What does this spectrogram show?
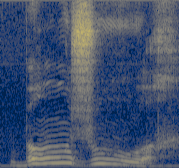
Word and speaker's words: bonjour: Bonjour. Bonjour. Now let's work on salut. In the first syllable, you have a sa, which may sound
